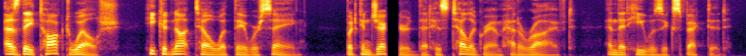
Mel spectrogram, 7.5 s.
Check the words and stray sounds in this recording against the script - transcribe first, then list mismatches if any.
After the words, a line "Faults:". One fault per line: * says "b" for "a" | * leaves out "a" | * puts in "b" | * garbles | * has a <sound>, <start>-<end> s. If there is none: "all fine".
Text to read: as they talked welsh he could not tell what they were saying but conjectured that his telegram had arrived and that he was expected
as they talked welsh he could not tell what they were saying but conjectured that his telegram had arrived and that he was expected
Faults:
* has a dropout, 3.9-4.0 s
